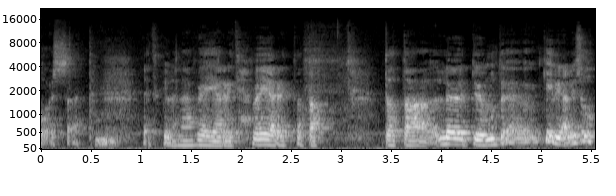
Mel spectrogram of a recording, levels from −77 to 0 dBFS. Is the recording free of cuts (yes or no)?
yes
